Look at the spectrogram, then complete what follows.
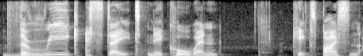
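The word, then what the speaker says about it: Rhug: As in R-E-E. – It's R-H-U-G, but you pronounce it Rieg.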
